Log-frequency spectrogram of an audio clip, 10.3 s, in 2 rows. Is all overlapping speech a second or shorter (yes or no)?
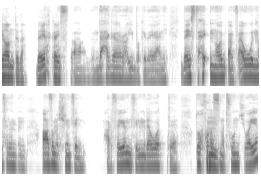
yes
